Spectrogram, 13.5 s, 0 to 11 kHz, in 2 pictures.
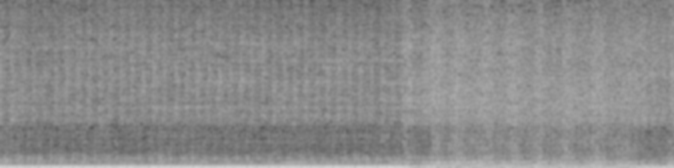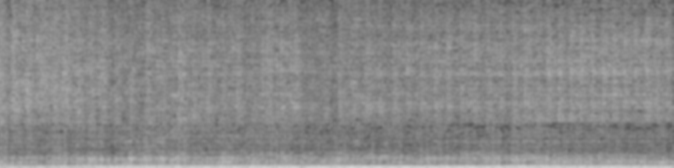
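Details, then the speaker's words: Pontiac 350 V8 in a '50 Pontiac gasser, first fire-up, timing about 8 degrees: fast, steady idle that never settles down; high idle. "That was on a high idle."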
